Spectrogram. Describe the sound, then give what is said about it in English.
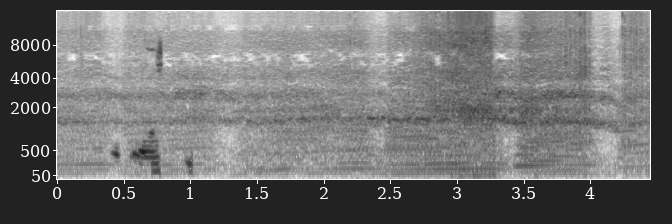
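A loud Ford Crown Victoria with no catalytic converter gives off a raw, raspy engine roar with tire noise. The roar swells toward the middle and then eases, with voices over it. “That is a Crown Vic that Raggedy you're hearing right too. Now. And it's got no catalytic converter.”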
